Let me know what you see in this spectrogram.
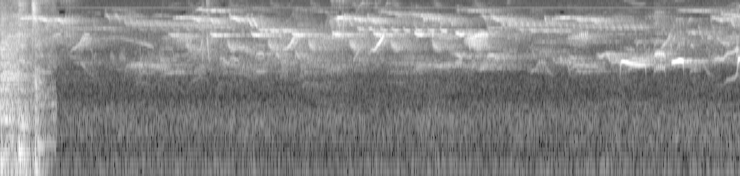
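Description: Faint birdsong: many small birds giving short high chirps and little rising and falling calls over a quiet outdoor background hum.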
